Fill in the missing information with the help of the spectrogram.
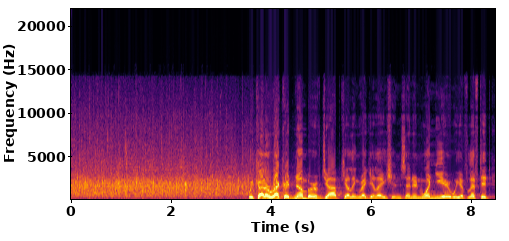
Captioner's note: applause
